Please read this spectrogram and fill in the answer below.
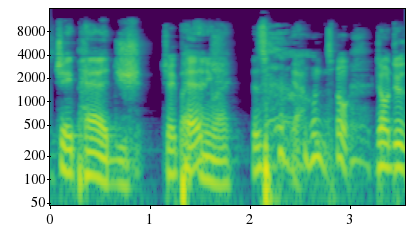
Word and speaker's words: JPEG: How do you pronounce JPG? I'm curious. JPEG? Is that anybody else? Is that right? It's JPEG.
